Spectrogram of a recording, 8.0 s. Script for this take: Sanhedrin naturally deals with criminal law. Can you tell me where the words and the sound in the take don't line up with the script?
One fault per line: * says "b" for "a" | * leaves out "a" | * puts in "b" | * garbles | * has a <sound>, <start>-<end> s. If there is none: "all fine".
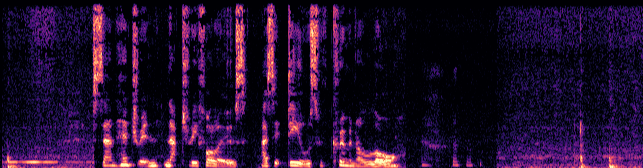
* puts in "follows as it"
* has a laugh, 5.3-6.1 s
